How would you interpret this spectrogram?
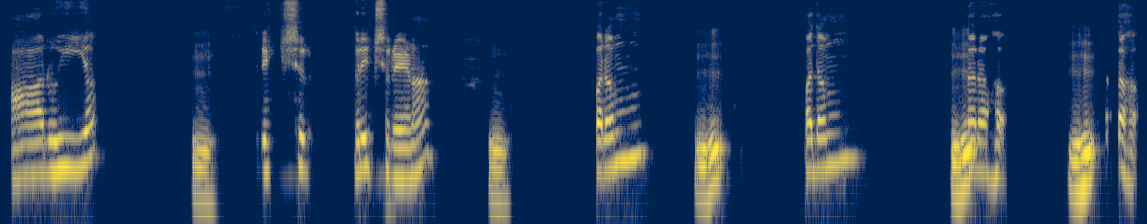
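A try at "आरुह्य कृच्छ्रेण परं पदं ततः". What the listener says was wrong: Aruhya Krichrena Param Padam Tataha. Parang, not param. Parang Parang Padam Tataha. Aruhya Krishrena Parang Padam Tataha.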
